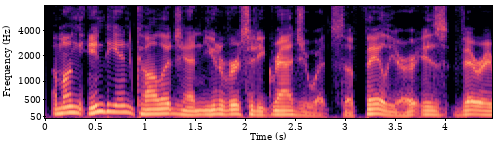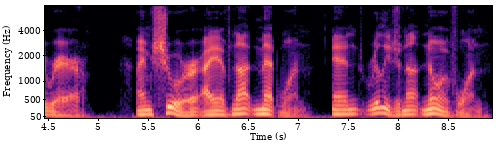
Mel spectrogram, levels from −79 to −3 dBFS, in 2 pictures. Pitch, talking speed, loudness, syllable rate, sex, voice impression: 105 Hz, 175 wpm, -17 LUFS, 5.2 syllables/s, male, very masculine, slightly old, very thick, slightly tensed, very powerful, bright, soft, very muffled, fluent, slightly raspy, very cool, intellectual, slightly refreshing, sincere, very calm, very mature, friendly, reassuring, very unique, elegant, wild, sweet, lively, very kind, modest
